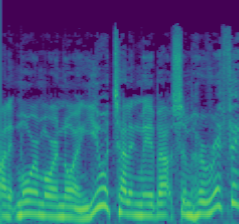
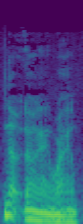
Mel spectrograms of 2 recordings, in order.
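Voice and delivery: ordinary talk

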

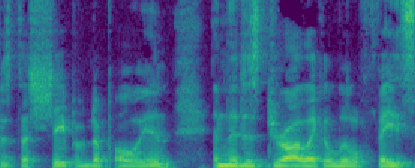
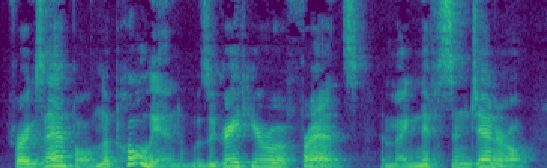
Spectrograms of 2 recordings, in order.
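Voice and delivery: lightly voiced lecturing teacher, a bit higher; a hint of a patient schoolteacher; 7 semitones higher than usual. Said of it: "teacher there ... saying".

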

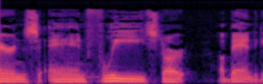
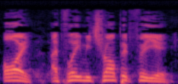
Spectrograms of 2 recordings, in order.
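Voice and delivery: louder put-on Aussie accent; Australian accent; 4 semitones higher, 5 dB louder than usual. Joking how [name] could talk, Australian accent. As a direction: give it a cheeky Aussie bloke. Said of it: "That would be the best accent if [name] talked like that".

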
